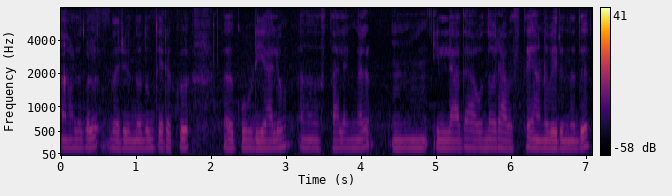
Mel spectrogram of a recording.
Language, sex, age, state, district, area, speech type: Malayalam, female, 18-30, Kerala, Palakkad, rural, spontaneous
